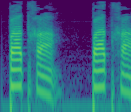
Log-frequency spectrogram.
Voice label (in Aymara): "patxa", Aymara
